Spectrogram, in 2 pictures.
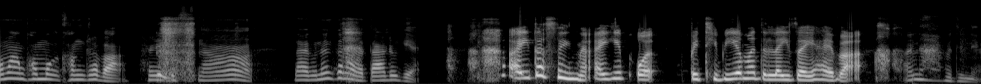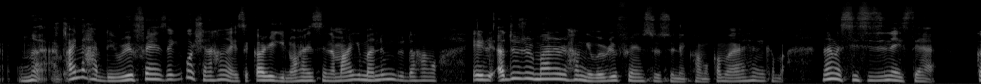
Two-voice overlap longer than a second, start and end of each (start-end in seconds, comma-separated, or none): none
